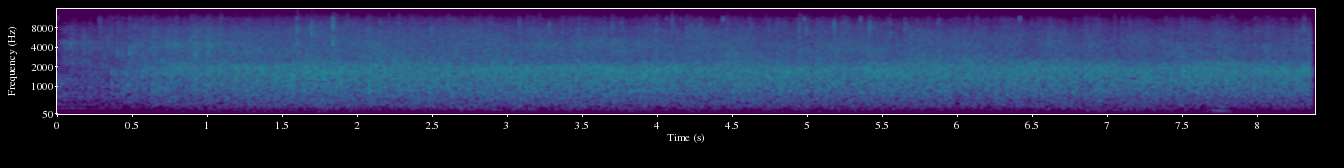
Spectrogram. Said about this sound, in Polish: Wielkie brawa.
